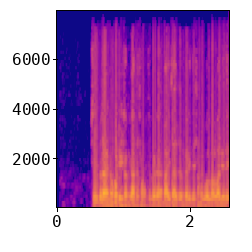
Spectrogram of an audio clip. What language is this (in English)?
Bangla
